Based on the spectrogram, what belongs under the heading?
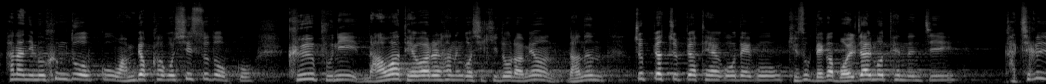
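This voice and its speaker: High-voiced animated male pastor. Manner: animated, acts out quoted prayers with sighs and laughs. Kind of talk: sermon. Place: church sanctuary. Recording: long hall reverb.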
